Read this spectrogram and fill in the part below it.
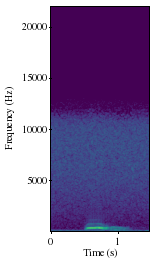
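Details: A Eurasian eagle-owl gives a single deep, mellow hoot lasting about half a second, falling slightly at the end, over a faint low rumble.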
